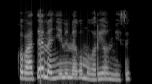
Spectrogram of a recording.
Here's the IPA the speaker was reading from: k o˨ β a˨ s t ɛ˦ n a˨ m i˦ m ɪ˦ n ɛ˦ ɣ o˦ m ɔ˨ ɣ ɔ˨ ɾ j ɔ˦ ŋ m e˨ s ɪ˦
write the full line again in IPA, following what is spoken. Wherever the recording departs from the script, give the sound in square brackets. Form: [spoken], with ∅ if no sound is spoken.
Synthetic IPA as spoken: k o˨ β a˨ [∅] t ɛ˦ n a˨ [ɲ] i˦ [n] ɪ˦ n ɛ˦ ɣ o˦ m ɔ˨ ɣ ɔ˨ ɾ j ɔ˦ [n] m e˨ s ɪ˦

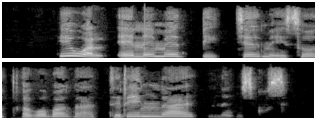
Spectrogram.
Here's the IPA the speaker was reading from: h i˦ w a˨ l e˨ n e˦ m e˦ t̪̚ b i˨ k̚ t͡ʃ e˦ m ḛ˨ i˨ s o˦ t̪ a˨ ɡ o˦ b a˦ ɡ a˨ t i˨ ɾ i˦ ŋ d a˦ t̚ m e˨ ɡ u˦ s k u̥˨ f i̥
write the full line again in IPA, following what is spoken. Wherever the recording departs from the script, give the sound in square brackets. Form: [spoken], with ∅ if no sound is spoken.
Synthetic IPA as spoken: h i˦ w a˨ l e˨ n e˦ m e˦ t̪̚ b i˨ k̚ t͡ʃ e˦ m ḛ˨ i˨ s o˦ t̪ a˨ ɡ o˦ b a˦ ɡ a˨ t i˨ ɾ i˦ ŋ d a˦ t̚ [n] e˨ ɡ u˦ s k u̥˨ [s] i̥

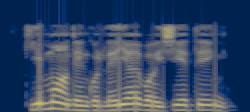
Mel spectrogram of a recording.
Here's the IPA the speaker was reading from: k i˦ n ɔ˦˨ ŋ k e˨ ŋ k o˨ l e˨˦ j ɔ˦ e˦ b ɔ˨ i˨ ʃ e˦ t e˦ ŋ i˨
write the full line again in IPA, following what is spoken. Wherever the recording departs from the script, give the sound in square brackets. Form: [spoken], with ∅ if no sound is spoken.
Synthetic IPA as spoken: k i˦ [m] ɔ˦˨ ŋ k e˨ ŋ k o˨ l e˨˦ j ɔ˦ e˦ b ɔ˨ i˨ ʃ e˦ t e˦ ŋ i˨

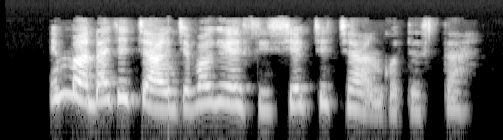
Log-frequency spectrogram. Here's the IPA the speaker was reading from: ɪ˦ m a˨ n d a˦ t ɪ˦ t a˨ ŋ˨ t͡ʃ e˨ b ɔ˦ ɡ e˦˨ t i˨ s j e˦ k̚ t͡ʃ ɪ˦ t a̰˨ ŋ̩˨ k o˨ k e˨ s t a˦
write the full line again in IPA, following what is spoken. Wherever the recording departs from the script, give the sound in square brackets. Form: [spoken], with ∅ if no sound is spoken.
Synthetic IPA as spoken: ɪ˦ m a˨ n d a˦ [t͡ʃ] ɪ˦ [t͡ʃ] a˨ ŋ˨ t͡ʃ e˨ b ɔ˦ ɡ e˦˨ [s] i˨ s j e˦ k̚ t͡ʃ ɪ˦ [t͡ʃ] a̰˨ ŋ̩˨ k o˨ [t] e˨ s t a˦

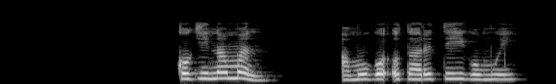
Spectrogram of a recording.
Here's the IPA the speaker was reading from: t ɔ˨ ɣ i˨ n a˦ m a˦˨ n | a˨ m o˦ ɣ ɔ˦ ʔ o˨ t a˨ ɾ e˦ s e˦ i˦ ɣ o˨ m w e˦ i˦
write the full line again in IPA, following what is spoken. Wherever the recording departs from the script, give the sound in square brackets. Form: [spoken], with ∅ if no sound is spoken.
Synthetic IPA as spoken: [k] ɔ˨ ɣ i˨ n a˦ m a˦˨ n | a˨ m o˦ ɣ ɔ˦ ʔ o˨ t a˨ ɾ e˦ [t] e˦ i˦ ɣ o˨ m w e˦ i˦

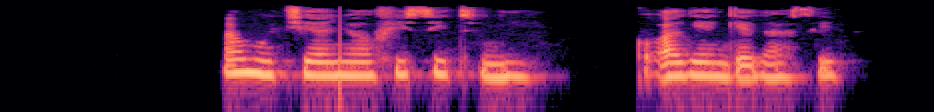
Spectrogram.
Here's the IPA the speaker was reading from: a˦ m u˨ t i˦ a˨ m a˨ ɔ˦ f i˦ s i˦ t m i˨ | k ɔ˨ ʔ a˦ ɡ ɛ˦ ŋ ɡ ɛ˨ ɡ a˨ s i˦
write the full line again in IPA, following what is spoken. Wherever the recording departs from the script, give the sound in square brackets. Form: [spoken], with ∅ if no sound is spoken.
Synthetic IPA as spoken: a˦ m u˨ [t͡ʃ] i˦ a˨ [ɲ] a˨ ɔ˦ f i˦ s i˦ t [n] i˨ | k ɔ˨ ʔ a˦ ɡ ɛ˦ ŋ ɡ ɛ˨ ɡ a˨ s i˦

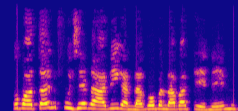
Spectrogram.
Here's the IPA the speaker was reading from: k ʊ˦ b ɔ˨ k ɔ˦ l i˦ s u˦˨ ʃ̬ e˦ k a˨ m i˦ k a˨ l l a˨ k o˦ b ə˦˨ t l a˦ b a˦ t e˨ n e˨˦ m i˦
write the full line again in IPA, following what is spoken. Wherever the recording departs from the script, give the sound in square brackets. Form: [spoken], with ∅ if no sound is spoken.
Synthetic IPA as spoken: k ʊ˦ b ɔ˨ [t] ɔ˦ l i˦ [f] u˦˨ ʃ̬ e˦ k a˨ [b] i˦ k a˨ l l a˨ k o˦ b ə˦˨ [∅] l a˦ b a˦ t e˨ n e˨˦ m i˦

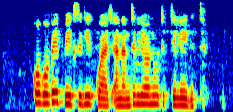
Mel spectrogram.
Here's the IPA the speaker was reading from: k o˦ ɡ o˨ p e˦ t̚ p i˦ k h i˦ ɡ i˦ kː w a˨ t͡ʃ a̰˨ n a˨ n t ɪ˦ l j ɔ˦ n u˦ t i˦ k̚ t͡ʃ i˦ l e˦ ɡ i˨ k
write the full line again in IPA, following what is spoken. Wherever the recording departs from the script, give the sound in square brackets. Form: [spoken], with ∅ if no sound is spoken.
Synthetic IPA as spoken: k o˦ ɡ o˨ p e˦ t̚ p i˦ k [s] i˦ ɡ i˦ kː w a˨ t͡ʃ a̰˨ n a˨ n t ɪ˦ l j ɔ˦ n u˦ t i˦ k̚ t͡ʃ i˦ l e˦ ɡ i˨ [t]

